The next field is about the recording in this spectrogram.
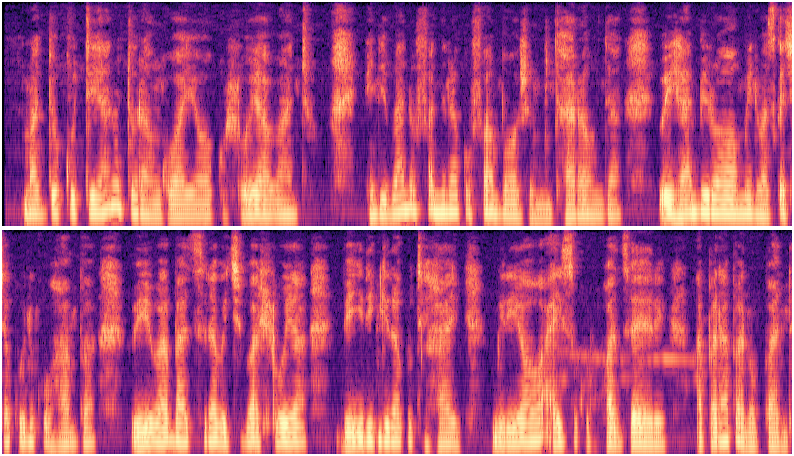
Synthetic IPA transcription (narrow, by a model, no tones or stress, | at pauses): madʱo̞koteano̞to̞ɾaŋɡuajawokuɬo̞jaʋaːntʰu̥ende̞ʋano̞fanirakufa̰mbaoʐemudʱaɾaundaʋe̞̰iɦambiɾwawomwen̤uʋasi̥ŋɡat͡ʃakonikuɦambaʋe̞iʋaɓat͡siɾaʋe̞t͡ʃiʋaɬo̞jaʋe̞iɾiŋɡiɾakutiɦaimiɾijawoʔa̰isikurwad͡zaeɾe̞apanapano̞paːnda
